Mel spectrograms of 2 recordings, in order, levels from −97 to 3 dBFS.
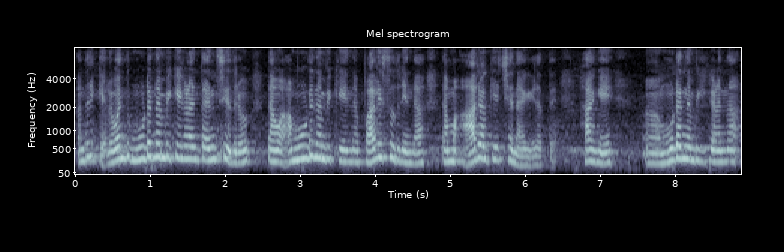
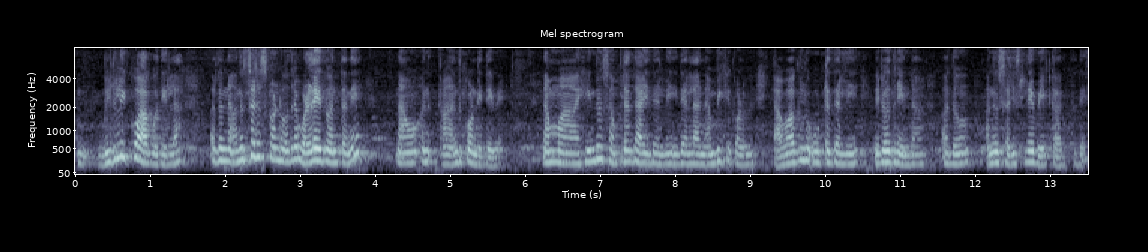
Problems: background sounds at intervals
